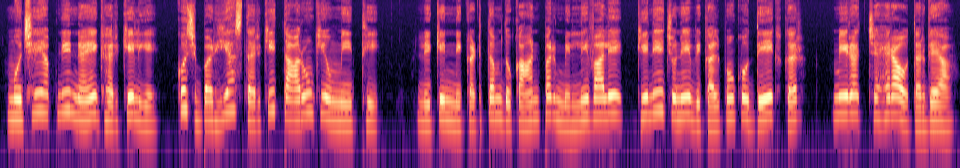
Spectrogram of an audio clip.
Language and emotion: Hindi, sad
